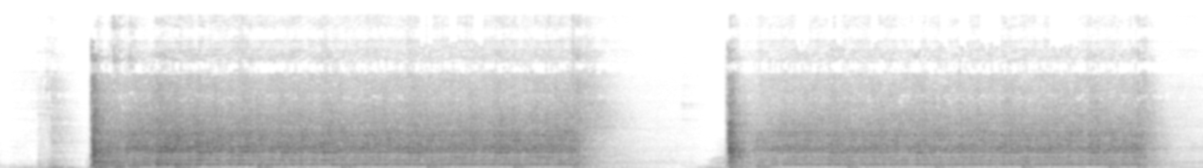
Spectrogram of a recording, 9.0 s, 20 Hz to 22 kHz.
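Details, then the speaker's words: Supercharged carbureted V8 for a Blazer, distributor reinstalled at marked position, throttle worked by hand: two bursts of steady cranking about three turns a second, never catching; fuel visible and accelerator pump seemingly working, seemingly no ignition. "So, I thought it would start there, but it feels like we're not having ignition."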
